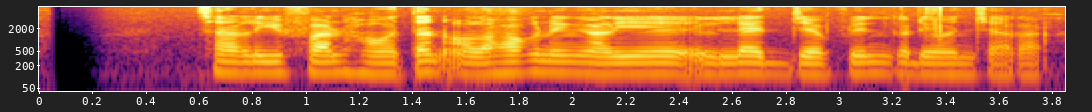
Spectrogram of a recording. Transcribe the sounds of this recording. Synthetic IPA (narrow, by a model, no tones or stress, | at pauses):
t͡ʃalifanɦaut̪anʔɔ̰lɔɦɔk̚nɛŋalilɛt̪̚d͡ʒɛflinkədiwaɲt͡ʃa̰ɾa̰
